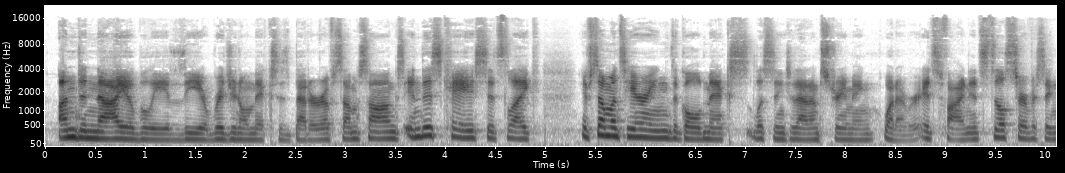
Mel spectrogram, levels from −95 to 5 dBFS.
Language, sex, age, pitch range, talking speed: English, male, 30-49, 135-165 Hz, 185 wpm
